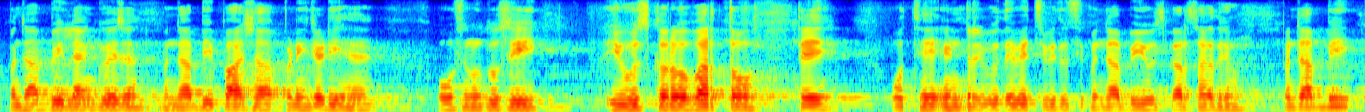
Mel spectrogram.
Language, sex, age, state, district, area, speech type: Punjabi, male, 45-60, Punjab, Bathinda, urban, spontaneous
